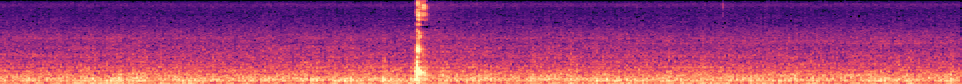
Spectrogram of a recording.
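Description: One sudden sharp gulping click against quiet room noise. A hiccup.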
